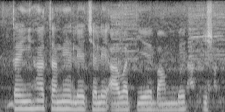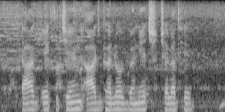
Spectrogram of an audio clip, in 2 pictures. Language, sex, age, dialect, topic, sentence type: Chhattisgarhi, male, 18-24, Western/Budati/Khatahi, banking, statement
